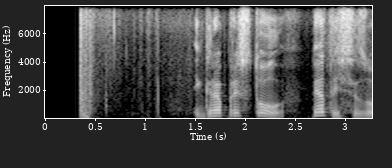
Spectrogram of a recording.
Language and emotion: Russian, positive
